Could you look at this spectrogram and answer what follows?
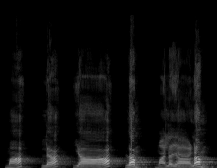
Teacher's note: യ എന്ന അക്ഷരത്തിന് ദീർഘം വന്നേക്കുന്നത് കൊണ്ട് നമ്മളിത് നീട്ടി പറയണം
